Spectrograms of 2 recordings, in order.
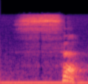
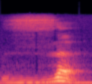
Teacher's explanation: The next is S. It's voiceless. Z. It is voiced.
